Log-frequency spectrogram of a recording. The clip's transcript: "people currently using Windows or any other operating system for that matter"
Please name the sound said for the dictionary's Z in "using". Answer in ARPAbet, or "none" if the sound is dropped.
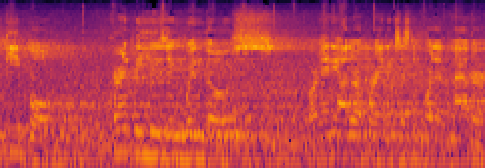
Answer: Z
